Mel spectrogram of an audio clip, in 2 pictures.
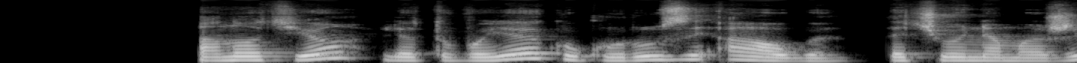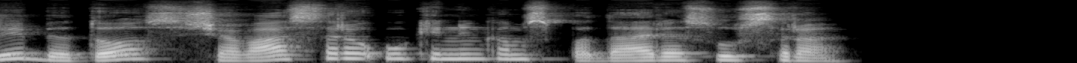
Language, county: Lithuanian, Šiauliai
